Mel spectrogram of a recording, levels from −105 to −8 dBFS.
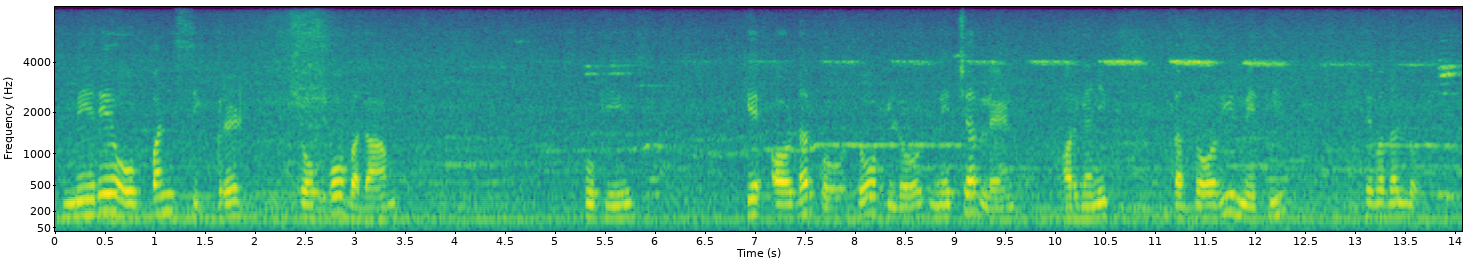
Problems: constant background noise, background conversations at intervals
